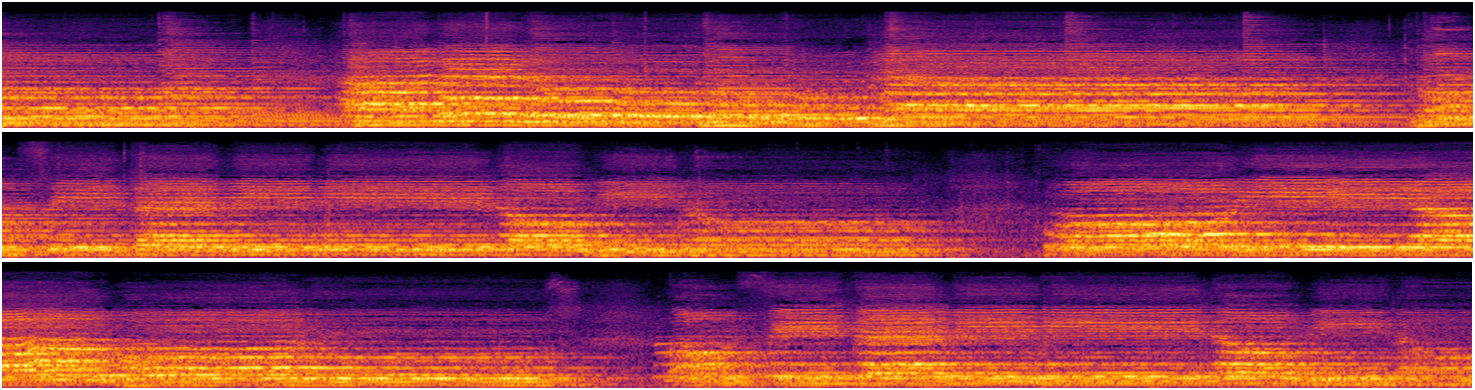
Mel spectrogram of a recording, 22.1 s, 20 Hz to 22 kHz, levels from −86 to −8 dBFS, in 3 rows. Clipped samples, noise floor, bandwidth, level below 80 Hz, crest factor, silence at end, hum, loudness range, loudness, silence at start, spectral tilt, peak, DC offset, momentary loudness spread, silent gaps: under 0.1%; -36 dBFS; 15.5 kHz; -48 dBFS; 16 dB; 0 s; none; 4 LU; -16 LUFS; 0 s; -6 dB/octave; 0 dBFS; under 0.1%; 10 LU; none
